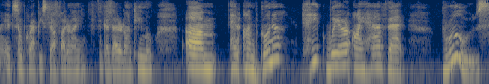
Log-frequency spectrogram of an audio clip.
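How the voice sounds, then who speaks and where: A somewhat breathy woman at a very slow pace, on a very clean recording with a silent background. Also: medium pitch for a woman, ordinary pitch variation. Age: 60s. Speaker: beauty vlogger. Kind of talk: makeup tutorial. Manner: halting.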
